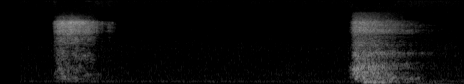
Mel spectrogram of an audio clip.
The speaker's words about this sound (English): In fact, if it's safe for everyone listening, if you're not driving your car, watching an infant, we could do it right now. So just take in a couple of deep breaths.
